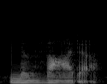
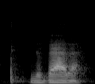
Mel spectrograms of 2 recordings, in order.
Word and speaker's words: Nevada: Angela does the cardinal sin of calling it Nevada. She does. She does. I understand. She's British. She has a certain way of pronouncing vowels. Nevada.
